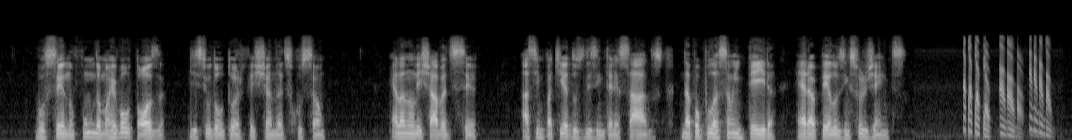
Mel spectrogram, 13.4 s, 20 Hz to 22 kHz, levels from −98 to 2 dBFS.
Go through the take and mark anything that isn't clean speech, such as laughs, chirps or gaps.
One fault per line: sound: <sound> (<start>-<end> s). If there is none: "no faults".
sound: chirp (12.0-13.2 s)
